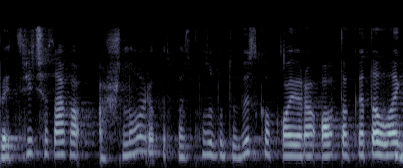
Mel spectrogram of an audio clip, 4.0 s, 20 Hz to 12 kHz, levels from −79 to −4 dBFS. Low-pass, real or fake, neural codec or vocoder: 7.2 kHz; real; none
